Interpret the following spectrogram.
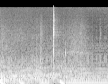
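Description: Faint low rumble of a domestic cat purring close to the microphone, with one sharp click about halfway through.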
